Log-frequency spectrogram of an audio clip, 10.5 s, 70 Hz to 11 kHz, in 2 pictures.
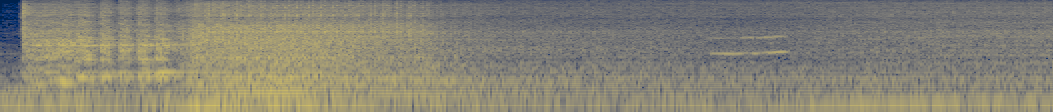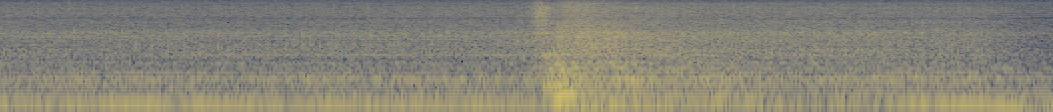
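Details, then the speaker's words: Range Rover L322, dead-cold start: it cranks and catches, then a fast, steady slapping rattle of about three to four a second rides over the idle. Severe timing chain slap. "Start up. We've got some pretty severe timing chain slap noise."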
